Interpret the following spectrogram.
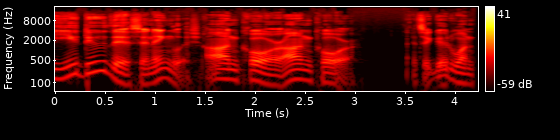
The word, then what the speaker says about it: encore: We're not using that kind of an R. We're using an English R. Encore. And so we take the French first half, but an American second half.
